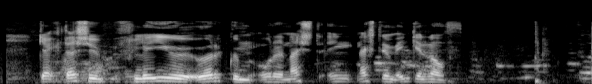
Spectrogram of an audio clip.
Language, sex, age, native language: Icelandic, male, 14, Icelandic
